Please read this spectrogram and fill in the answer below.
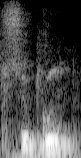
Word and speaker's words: second: c'est kundum en latin qui lui a évolué en prononciation pour se prononcer second avec un G à l'oral mais qui continue de s'écrire avec un C à l'écrit et donc là nous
